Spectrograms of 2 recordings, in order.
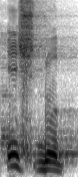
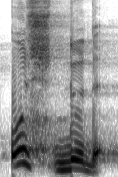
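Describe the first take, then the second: First: The word begins with an i vowel. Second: The word begins with a u vowel. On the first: The speaker calls it wrong. "bukan isydud" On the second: The speaker calls it right. "tapi usdud"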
